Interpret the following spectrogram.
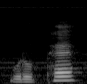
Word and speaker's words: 무릎: 비읍으로 오해하는 친구들이 많은데, 무릎은 본래 피읍 받침이고 대표음 무릎하고 비읍으로 나를 뿐이죠. 그러나 뒤에 모음으로 시작하는 형식 형태소가 오면은 연음해야 되니까 무릎이, 무릎을, 무릎에 하고 피읍으로 발음을 해야죠.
